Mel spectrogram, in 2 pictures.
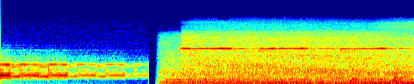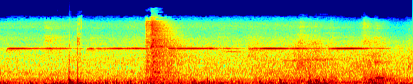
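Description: Intro music fades out in the first two seconds. Then a steady room background follows, with a low rumble, a thin steady high-pitched whine, a click about six seconds in and a brief rustle about seven seconds in.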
